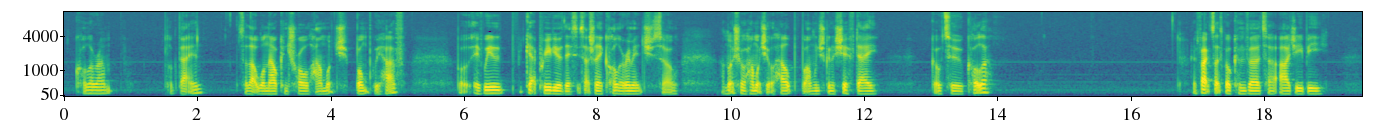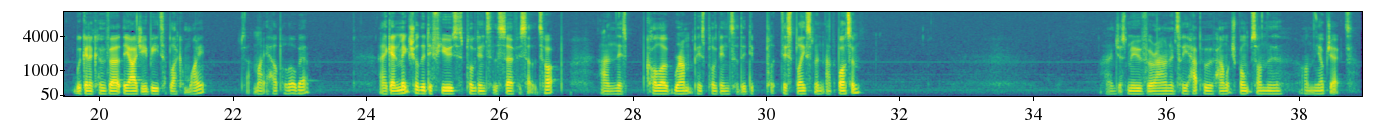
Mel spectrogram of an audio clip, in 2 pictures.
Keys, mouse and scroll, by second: 2.8-38.9 drag, 2.8 shift+a, 10.4 shift+a.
